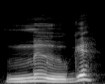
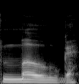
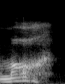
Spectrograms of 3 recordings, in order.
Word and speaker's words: Moog: is seldom known, but it looks like it's pronounced Moog because there's two O's there, but it's actually pronounced Moog, correct? Yeah, that's right. As in Mogue. That's how. Yeah. Moog, like actually, rogue. Should there be a lot on that? The actual real pronunciation of it is something like Moch.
